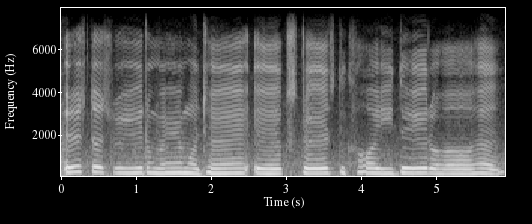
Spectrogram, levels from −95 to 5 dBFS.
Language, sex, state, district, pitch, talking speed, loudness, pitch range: Hindi, female, Madhya Pradesh, Katni, 225 Hz, 100 wpm, -14 LUFS, 215-235 Hz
